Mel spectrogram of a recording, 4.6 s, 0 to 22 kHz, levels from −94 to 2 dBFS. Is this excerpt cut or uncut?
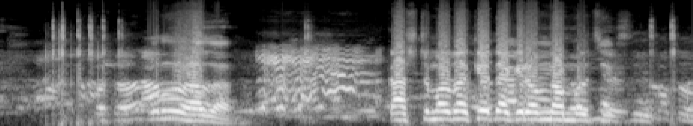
uncut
